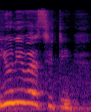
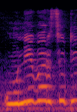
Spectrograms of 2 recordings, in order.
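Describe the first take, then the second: First: The word begins with a 'y' sound. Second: The word begins with a plain vowel sound. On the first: The speaker calls it right. "वाई या का pronunciation हो रहा है" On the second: The speaker calls it wrong. "हम यूनिवर्सिटी नहीं बोल रहे हैं"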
